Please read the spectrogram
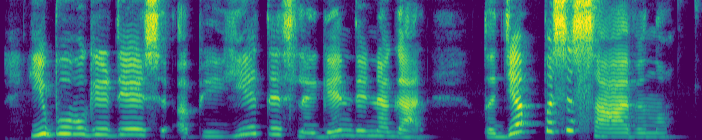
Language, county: Lithuanian, Vilnius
